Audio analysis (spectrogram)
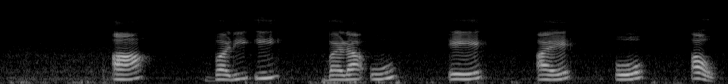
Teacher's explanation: जिन स्वरों के उच्चारण में हर्ष स्वर के उच्चारण से 2 गुना समय लगता है, उन्हें दीर्घ स्वर कहते हैं। · ये संख्या में 7 होते हैं और इनको बोलते समय हर्ष स्वर से 2 गुना समय लगता है।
